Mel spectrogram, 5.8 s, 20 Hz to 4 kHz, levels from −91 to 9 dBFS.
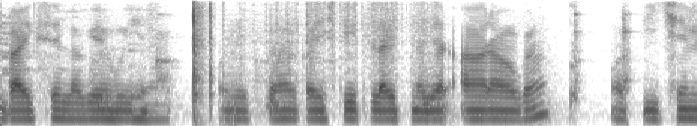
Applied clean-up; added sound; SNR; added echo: neural mask model RNNoise.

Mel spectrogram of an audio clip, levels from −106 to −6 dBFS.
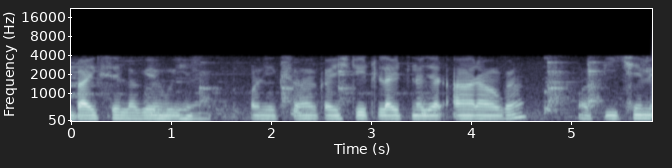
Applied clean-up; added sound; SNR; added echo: none; none; none; none.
